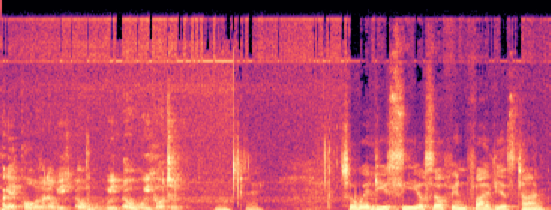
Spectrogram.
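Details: Adult speakers in a small room; normal speech.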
